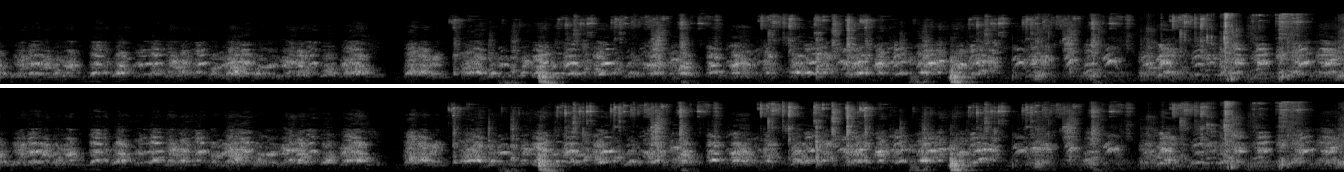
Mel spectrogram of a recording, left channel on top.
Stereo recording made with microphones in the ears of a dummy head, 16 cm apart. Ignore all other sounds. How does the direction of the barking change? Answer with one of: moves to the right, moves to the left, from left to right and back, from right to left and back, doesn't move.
moves to the left.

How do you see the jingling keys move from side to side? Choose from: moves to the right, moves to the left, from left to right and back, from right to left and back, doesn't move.
moves to the left.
